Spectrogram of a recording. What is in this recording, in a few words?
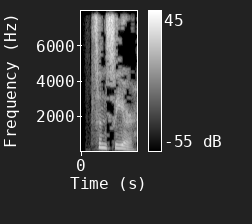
"Sincere", English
